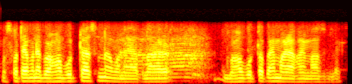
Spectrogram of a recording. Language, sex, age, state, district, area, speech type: Assamese, male, 45-60, Assam, Darrang, rural, conversation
